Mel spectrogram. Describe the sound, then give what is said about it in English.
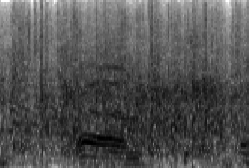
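A steady burst of crowd applause, dense and fairly loud throughout, with a brief voiced call or cheer rising over the clapping near the start. “Group hug? Or at least some applause.”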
